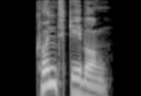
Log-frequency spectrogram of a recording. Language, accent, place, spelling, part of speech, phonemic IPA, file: German, Germany, Berlin, Kundgebung, noun, /ˈkʊntˌɡeːbʊŋ/, De-Kundgebung.ogg
- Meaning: rally, demonstration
